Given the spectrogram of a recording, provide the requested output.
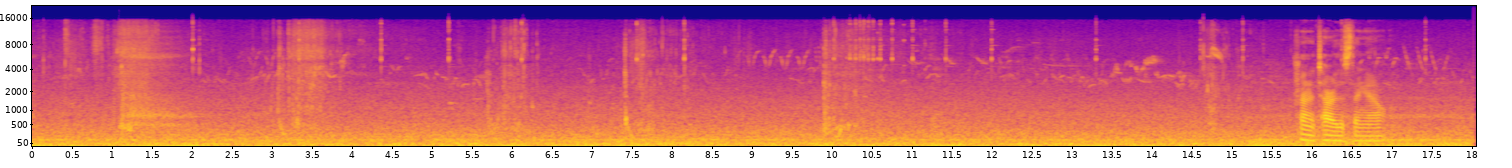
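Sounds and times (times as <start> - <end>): river water flowing: 0.0 - 4.4.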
